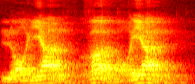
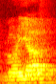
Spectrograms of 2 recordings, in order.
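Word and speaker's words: L'Oréal: it's a french word although the original french sound is loyal but you can pronounce it l'oreal even that is correct so i hope you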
